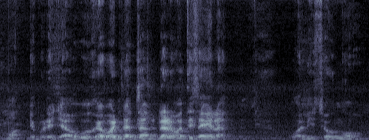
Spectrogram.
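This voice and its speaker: A man preaching with animated, jokey storytelling. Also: sits low, fast talker, slight background noise. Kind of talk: humorous storytelling sermon.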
